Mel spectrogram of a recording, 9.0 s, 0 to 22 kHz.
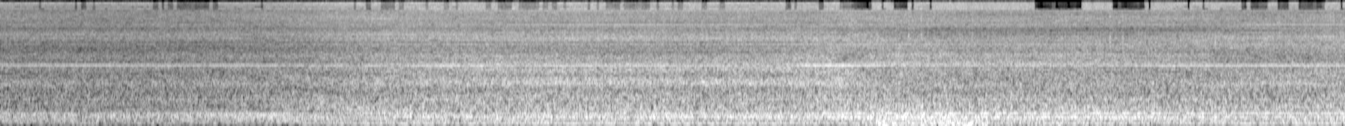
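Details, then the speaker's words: Sebo Automatic X5 upright vacuum on carpet: loud steady motor roar with a thin, constant high-pitched squeal like a slipping belt, though the brush roll has no belt. A brush roll problem is suspected. "Anyways, automatic X5, running. Yeah, you can kind of hear like a squealing noise."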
